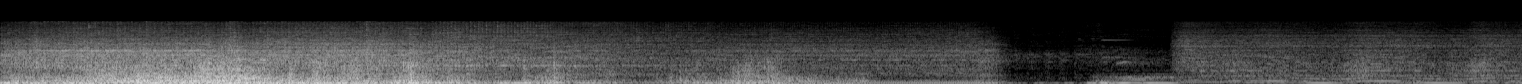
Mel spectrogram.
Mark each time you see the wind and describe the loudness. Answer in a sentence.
You can hear the wind from 0.0 to 8.7 s, getting quieter.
